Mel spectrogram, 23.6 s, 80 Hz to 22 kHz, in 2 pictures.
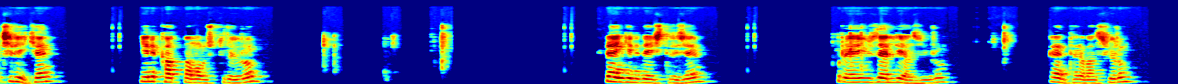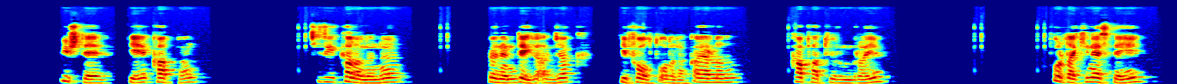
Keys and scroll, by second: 3.0-3.6 typing, 4.1 Return, 7.8-8.8 typing, 9.7 Return.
